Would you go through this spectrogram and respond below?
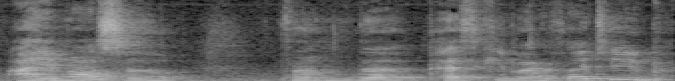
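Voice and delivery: high, far-off puppet voice; high cartoon puppet voice; puppet character voice. Shown as a demonstration. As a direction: pitch way up into a little puppet.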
